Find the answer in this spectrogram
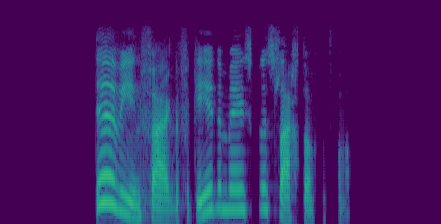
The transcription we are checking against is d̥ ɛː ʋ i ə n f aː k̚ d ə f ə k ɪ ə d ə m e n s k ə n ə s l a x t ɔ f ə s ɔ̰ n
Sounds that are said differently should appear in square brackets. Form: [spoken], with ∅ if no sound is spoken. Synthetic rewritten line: d̥ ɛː ʋ i ə n f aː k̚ d ə f ə k ɪ ə d ə m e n s k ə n ə s l a x t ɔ f ə [f] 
